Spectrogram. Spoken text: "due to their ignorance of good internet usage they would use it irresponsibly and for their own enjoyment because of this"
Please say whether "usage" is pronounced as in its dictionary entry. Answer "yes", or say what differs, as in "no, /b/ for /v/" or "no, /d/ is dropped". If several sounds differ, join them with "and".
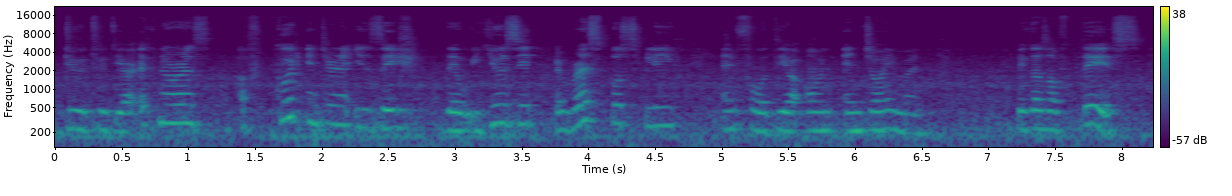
no, /ʃ/ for /s/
